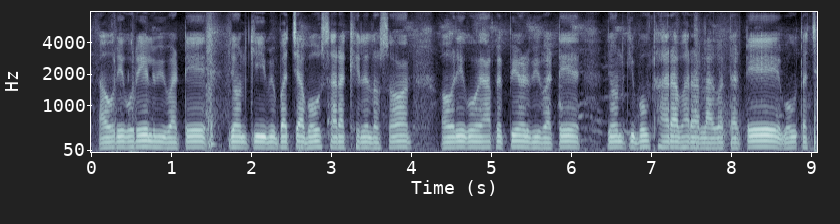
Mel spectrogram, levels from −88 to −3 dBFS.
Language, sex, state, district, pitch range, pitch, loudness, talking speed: Bhojpuri, male, Uttar Pradesh, Gorakhpur, 110-120 Hz, 115 Hz, -21 LUFS, 205 wpm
